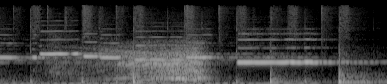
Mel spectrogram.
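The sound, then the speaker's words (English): Pedigree dairy cattle of a farm herd in the Scottish Borders moo in a long, loud, droning call that swells and falls in pitch over a couple of seconds, set against a steady background hum with a thin whistling tone. “championship potential of his parents' pedigree dairy herd as they are.”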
